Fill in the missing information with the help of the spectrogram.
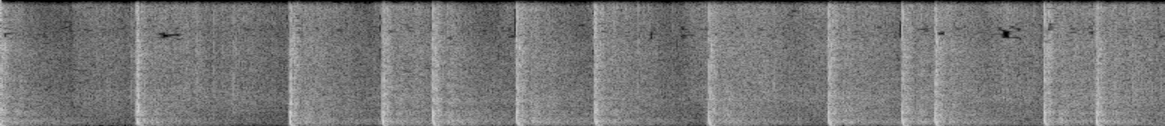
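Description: Daytime aerial fireworks (festa petards) bursting overhead: a rapid, irregular series of about fifteen sharp bangs, two to three a second, each trailing off in a short echo.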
